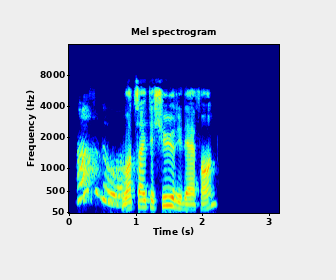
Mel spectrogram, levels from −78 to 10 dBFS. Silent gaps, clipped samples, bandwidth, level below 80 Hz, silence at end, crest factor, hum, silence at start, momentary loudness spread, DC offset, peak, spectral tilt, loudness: none; under 0.1%; 7.8 kHz; -60 dBFS; 0.95 s; 18 dB; none; 0.1 s; 7 LU; under 0.1%; -2 dBFS; -4 dB/octave; -17 LUFS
